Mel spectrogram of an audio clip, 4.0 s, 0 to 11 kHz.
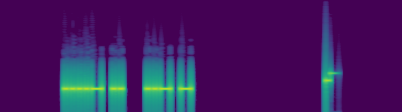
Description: Morse code, heard as a keyed tone, about 36 wpm, 700 Hz. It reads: 4I UT
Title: Winter Field Day Exchanges 35wpm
